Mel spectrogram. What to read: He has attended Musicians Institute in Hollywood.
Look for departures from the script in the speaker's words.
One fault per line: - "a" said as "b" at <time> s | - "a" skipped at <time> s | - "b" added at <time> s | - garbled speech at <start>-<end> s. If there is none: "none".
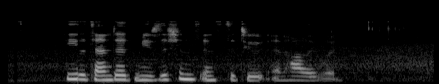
- "has" skipped at 0.8 s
